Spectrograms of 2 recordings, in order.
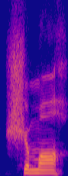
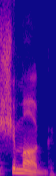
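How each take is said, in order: First: The final 'gh' sound is left silent. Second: The final 'gh' sound is pronounced. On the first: "if you want to pronounce the G H silently" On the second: "as they call it"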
